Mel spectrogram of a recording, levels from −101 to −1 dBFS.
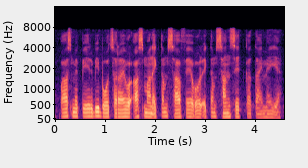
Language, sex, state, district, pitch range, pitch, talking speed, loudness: Hindi, male, Meghalaya, West Garo Hills, 110-125 Hz, 115 Hz, 260 wpm, -20 LUFS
